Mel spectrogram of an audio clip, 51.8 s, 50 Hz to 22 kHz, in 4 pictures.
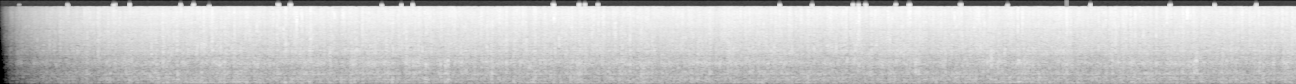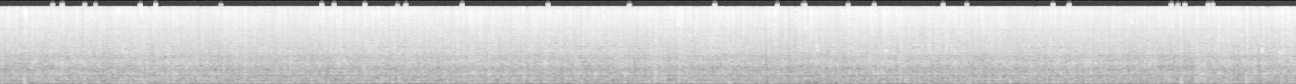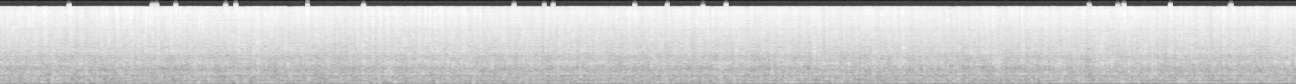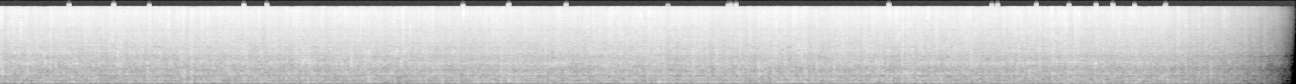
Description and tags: Recorded early September 2016, midnight, Kashiwa, Japan. Equipment: Zoom H2N on MS stereo mode.
close-up, flow, Japan, Kashiwa, put, stereo, stream, streaming, town, village, water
